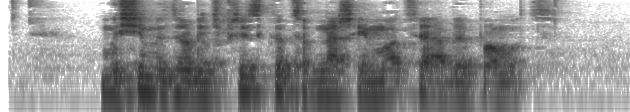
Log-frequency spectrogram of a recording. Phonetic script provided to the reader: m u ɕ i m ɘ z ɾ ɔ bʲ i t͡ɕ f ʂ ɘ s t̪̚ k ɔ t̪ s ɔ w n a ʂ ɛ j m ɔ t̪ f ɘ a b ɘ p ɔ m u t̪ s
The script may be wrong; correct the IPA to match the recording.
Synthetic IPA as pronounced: m u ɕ i m ɘ z ɾ ɔ bʲ i t͡ɕ f ʂ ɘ s t̪̚ k ɔ t̪ s ɔ v n a ʂ ɛ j m ɔ t̪ s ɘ a b ɘ p ɔ m u t̪ s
